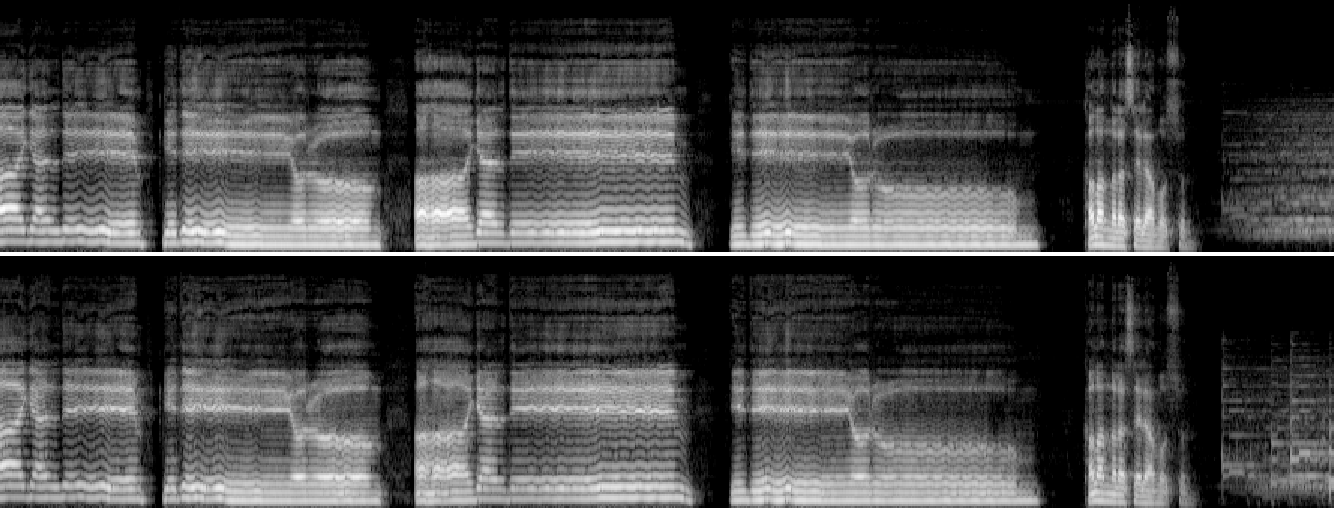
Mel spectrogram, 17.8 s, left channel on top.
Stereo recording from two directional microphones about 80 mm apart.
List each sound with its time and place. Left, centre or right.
0.0 s mantra: left
14.4 s a man's voice: left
